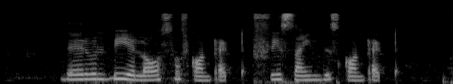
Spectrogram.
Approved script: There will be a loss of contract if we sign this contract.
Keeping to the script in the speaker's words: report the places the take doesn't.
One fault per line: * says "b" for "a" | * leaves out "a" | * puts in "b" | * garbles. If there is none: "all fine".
all fine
